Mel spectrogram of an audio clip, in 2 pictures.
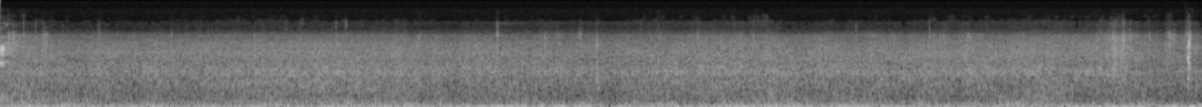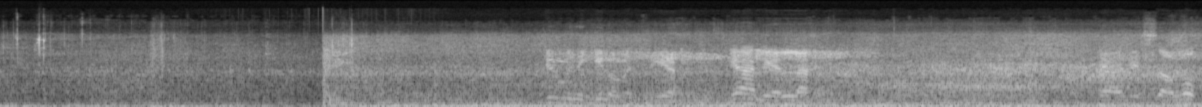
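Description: Wind rushing over the microphone of a bicycle-mounted camera with tyre-on-asphalt road noise while riding at speed, a steady low rumble that jumps louder about two-thirds of the way through.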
